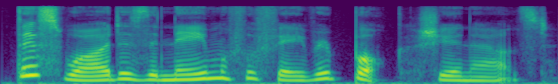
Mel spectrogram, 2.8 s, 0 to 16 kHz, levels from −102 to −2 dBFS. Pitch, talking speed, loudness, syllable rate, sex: 215 Hz, 235 wpm, -18 LUFS, 6.3 syllables/s, female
